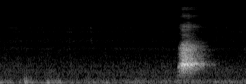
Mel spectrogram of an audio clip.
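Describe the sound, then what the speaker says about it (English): A single sharp dog bark rings out near the end after a stretch of quiet low background noise, in the video game Fortnite. "he's barking at something."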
